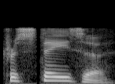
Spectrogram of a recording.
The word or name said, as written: tristeza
